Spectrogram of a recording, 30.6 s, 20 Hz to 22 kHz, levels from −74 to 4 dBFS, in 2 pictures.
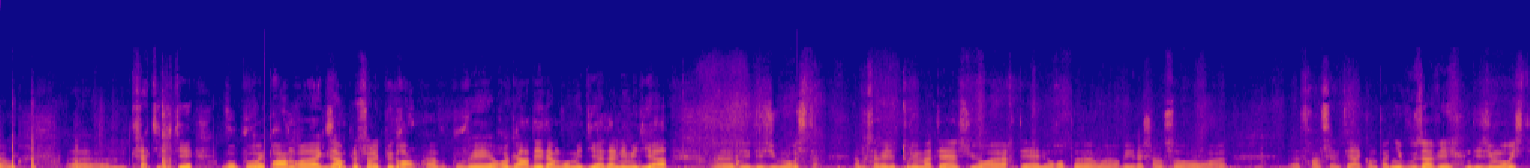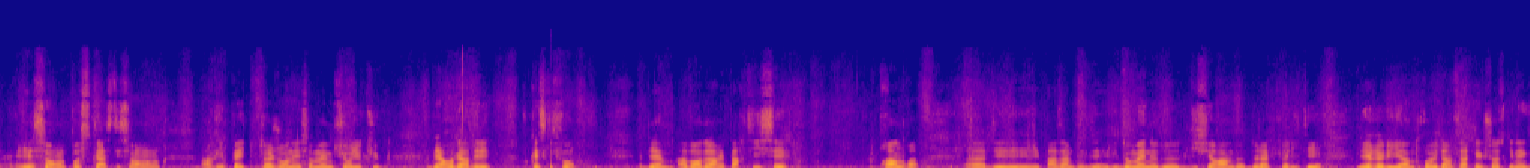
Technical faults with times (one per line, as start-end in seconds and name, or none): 2.64 dropped buffer (overrun)
7.96 dropped buffer (overrun)
20.80 dropped buffer (overrun)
